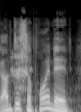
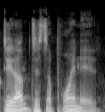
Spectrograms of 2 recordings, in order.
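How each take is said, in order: First: A hint of the coach's flat, blunt verdict; lightly voiced disappointed coach; blunt disappointed mentor. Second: Said in the usual way. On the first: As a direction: say it like a mentor who is let down, straight to the face. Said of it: "but he was like". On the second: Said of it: "I'm just, like, summarizing this".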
